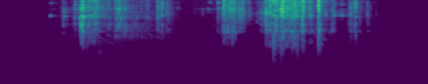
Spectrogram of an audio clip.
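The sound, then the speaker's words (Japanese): A key clinks and jingles as it is handed over, a few bright metallic taps in two short bursts, fairly quiet with no voices. It is the only key. “はい、これが鍵よ。一つしかないからなくさないようにしてね。”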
